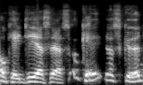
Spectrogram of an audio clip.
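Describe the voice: A man with a raspy, fairly bright voice speaks at a fairly high pitch and a moderate pace.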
